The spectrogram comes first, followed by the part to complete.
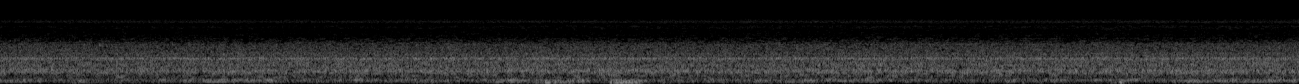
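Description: Steady background hiss with a faint constant whine, and a couple of soft low thumps about halfway through.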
